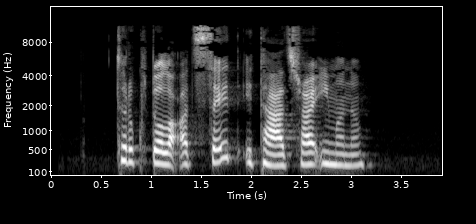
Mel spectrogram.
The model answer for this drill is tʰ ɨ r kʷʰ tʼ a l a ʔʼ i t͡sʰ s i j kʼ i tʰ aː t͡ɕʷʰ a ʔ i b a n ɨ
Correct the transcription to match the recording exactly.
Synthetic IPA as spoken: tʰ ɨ r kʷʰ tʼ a l a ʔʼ a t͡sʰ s e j tʼ i tʰ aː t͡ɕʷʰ a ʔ i m a n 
